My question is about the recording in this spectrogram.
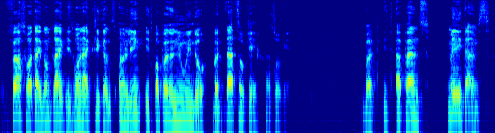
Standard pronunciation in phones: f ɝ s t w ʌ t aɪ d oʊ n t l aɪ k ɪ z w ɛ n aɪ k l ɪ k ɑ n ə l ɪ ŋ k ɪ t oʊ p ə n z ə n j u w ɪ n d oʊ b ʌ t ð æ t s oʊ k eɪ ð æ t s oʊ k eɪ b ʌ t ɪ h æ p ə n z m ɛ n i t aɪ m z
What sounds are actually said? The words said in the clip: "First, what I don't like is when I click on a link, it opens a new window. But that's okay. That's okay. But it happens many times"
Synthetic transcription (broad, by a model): f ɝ s t w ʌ t aɪ d oʊ n t l aɪ k ɪ z w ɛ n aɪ k l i k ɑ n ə l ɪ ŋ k ɪ t oʊ p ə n ə n j u w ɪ n d oʊ b ʌ t ð æ t s oʊ k eɪ ð æ t s oʊ k eɪ b ʌ t ɪ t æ p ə n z m ɛ n i t aɪ m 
